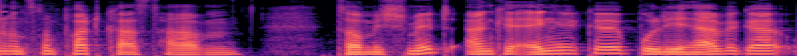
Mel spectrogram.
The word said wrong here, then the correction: Herbig: Aber auch Bulli Herbig. – Okay. Bulli Herbig, sorry, ich habe den Namen falsch gesagt.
